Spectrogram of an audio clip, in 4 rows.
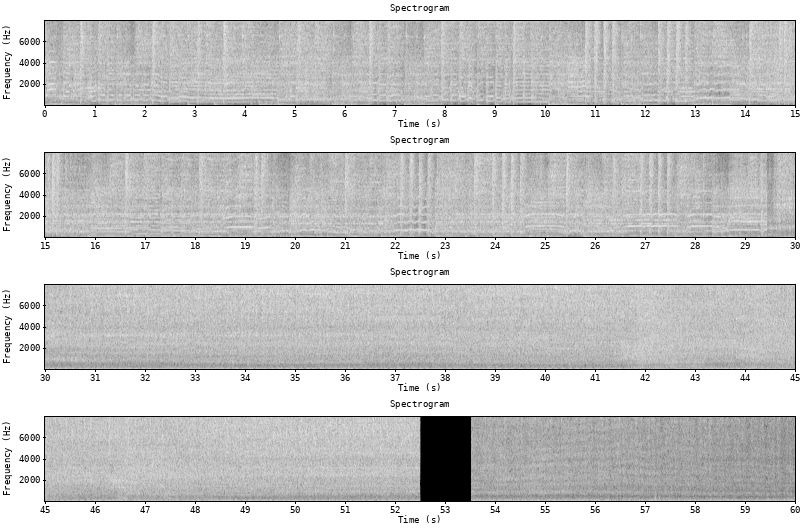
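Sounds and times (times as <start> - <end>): car engine idling and revving: 0.0 - 52.5, 53.6 - 60.0.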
